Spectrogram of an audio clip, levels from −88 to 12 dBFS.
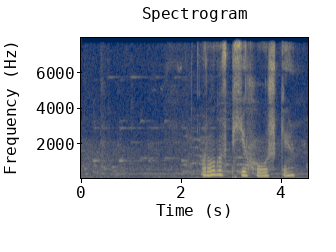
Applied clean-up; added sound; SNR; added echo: none; none; none; none.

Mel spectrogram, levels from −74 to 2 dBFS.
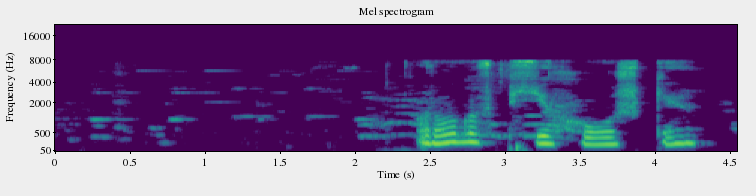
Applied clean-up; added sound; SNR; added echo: classical method Wiener filter.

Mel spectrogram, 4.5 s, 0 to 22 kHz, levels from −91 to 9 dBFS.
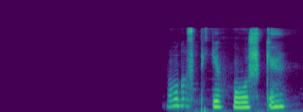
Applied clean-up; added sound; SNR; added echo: neural mask model DeepFilterNet 3.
